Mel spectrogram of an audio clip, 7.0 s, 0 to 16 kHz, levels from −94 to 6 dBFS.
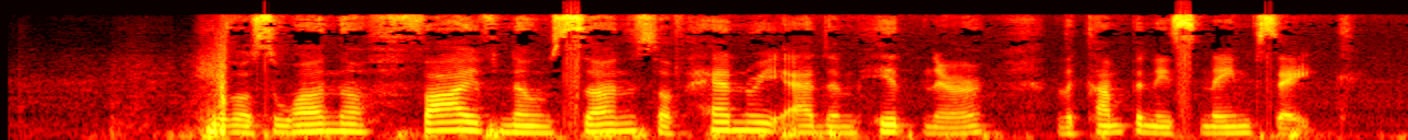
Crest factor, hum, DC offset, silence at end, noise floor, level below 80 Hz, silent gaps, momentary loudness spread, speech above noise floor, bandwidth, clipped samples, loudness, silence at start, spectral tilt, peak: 18 dB; none; under 0.1%; 0.3 s; -55 dBFS; -38 dBFS; none; 15 LU; 37 dB; 16 kHz; under 0.1%; -15 LUFS; 0.9 s; -3.5 dB/octave; 0 dBFS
